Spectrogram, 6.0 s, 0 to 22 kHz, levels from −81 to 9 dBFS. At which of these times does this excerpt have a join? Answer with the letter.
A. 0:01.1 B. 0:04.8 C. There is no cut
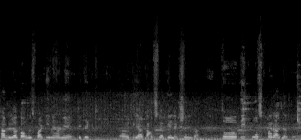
B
